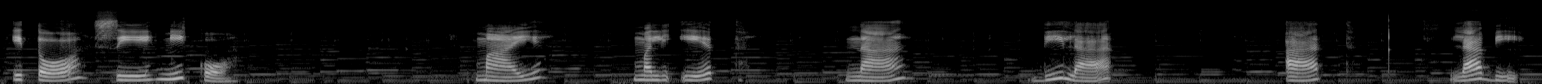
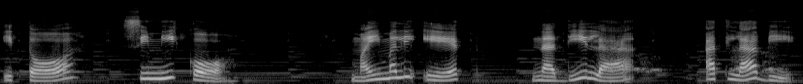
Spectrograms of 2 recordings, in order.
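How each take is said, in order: First: It is read at a slower, ordinary pace. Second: It is read at a noticeably faster pace.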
